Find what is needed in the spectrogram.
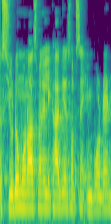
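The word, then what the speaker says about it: Pseudomonas: एक दो तो नाम मुझे पता है क्लास्टीडियम क्लास्टीडियम सडोमोनास पी एस यू P silent है सडोमोनास कहते हैं।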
